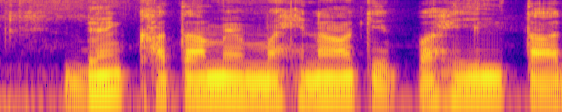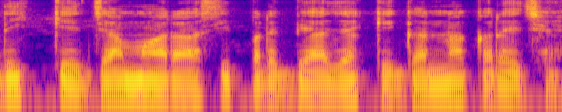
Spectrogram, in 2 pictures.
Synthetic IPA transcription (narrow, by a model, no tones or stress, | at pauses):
bɛ̃ŋkʰːat̪amẽməɦɪnakepəɦilt̪aːɾiːkked͡ʒəmaɾaːsipəɾbjaːd͡ʒəkːeɡəɾnakəɾɛt͡ʃʰɛː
